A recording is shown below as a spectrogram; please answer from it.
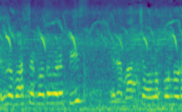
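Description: A cage full of chicken chicks peeping: many short, high, falling peeps, several a second, with people talking underneath.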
